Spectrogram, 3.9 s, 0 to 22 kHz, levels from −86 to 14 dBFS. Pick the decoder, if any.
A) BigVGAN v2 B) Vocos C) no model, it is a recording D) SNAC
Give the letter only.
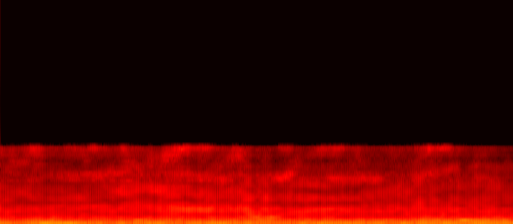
B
